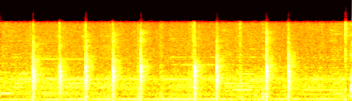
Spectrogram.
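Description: A knife chops ginger on a cutting board in about a dozen sharp, evenly spaced strokes, close and clear with no talking.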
